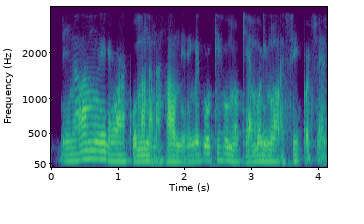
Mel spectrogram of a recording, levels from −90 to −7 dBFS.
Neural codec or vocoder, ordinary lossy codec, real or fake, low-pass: codec, 44.1 kHz, 2.6 kbps, SNAC; none; fake; 3.6 kHz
